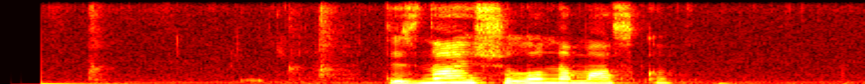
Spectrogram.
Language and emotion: Russian, neutral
